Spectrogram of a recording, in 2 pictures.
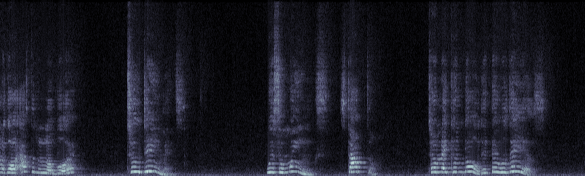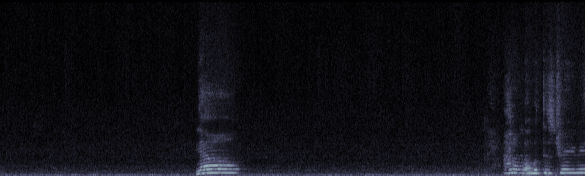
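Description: A woman speaks close up with animation, pausing between phrases.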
